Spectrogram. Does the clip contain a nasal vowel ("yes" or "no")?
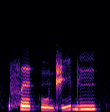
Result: yes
